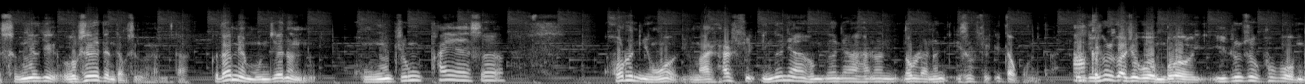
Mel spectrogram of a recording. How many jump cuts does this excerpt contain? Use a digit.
1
